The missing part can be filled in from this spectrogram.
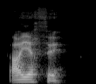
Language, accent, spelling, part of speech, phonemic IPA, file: French, France, arrière-faix, noun, /a.ʁjɛʁ.fɛ/, LL-Q150 (fra)-arrière-faix.wav
- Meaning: afterbirth, secundines (placenta and other material expelled via the birth canal following childbirth or parturition in mammals)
